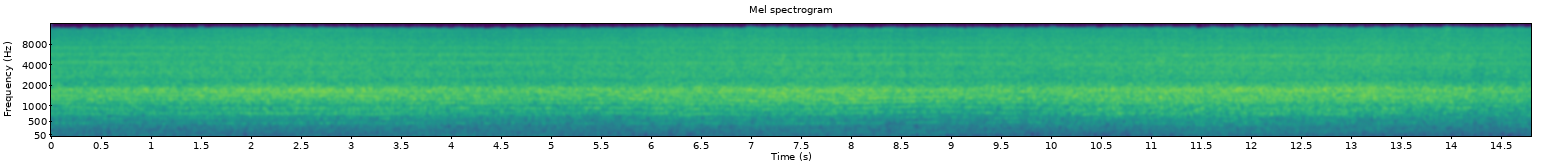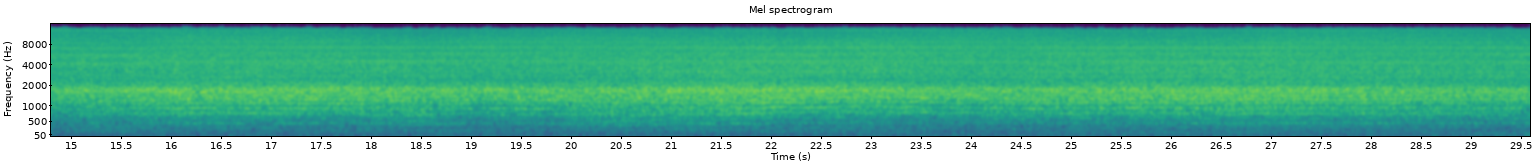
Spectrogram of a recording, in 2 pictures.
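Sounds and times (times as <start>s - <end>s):
drone hovering close: 0.0s - 29.5s.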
